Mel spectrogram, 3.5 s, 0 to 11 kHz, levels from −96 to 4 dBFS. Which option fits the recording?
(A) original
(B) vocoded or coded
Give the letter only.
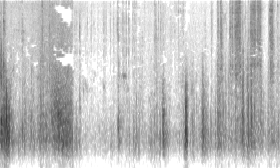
A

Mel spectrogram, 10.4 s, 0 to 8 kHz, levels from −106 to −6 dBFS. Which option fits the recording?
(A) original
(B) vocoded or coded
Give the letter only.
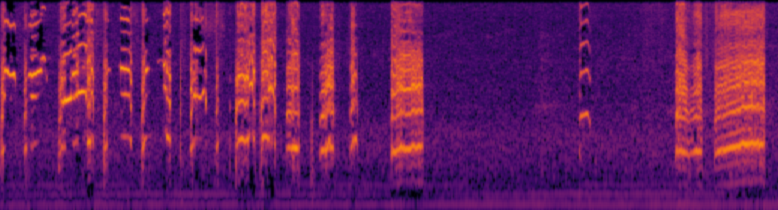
B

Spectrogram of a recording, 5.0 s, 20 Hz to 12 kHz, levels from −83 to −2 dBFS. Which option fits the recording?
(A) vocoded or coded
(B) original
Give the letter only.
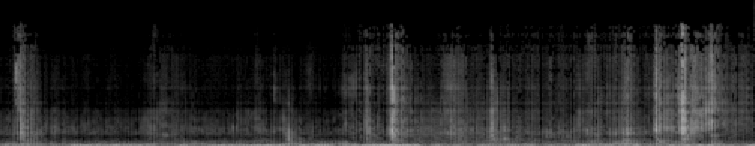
A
